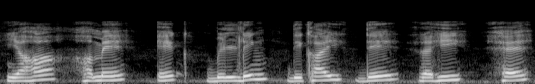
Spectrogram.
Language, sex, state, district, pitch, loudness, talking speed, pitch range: Hindi, male, Madhya Pradesh, Dhar, 185 Hz, -14 LUFS, 90 wpm, 165-205 Hz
